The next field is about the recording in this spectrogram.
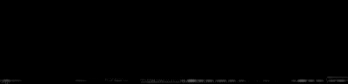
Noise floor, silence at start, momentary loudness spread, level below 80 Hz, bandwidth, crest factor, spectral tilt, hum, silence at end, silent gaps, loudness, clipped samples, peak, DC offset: -83 dBFS; 0 s; 10 LU; -88 dBFS; 5 kHz; 18 dB; -9.5 dB/octave; none; 0 s; none; -62 LUFS; under 0.1%; -46 dBFS; under 0.1%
